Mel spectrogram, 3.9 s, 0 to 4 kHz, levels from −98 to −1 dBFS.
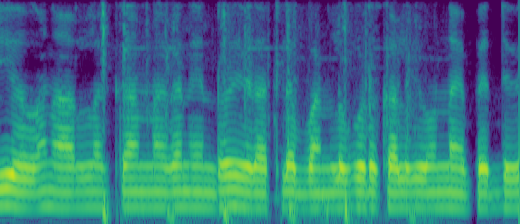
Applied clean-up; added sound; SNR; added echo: neural mask model RNNoise.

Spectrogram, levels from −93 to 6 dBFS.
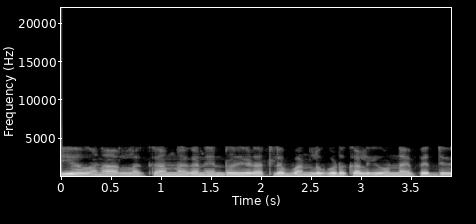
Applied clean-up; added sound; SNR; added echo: none; none; none; none.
